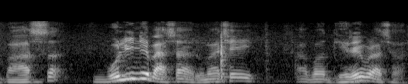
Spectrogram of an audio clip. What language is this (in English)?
Nepali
